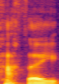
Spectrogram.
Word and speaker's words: hace: Do not pronounce the H. It's not hace or hace, it's hace.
